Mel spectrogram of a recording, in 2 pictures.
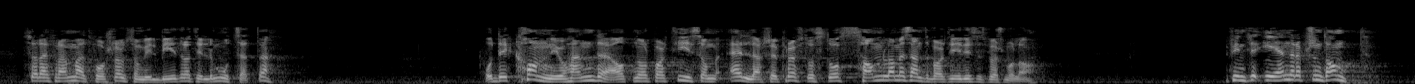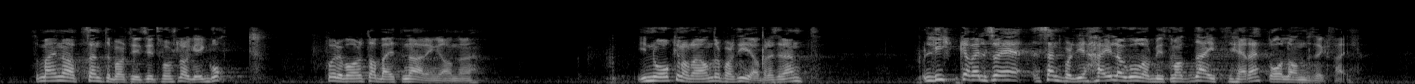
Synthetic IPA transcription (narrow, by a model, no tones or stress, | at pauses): sɔæɖæɪfɾɛmːəɛt̪fɔʂɭɑːɡsɔmʋɪlbiːd̪ɾɑːt̪ɪld̪ɛmuːt̪sɛt̪ːə | ɔd̪ɛkʰɑnjʊɦɛnd̪əɑt̪nɔɾpɑʈʰiːsɔmɛlːəʂɛpʰɾœft̪ɔst̪oːsɑmlɑmɛsɛnt̪əɾpɑʈiːɪd̪ɪsːəspœʂmo̰ːlɑ̰ | ɛfɪnsd̪ɛʔeːnɾɛpɾəsənt̪ʰɑnt̪ | sɔmːæɪnəɾɑt̪sɛnt̪əɾpɑʈiːəsɪt̪fɔʂɭɑːɡɛɾɡɔt̪ː | fɔɾɔʋɑːɾət̪ɑːbæɪt̪ənæːɾɪŋɑ̰nə | ɪnoːkənɔd̪æɪɑnd̪ɾəpɑʈiːɑ̰pʰɾɛsɪd̪ɛnt̪ | ɔliːkɑʋɛlsɔɛsɛnt̪əpɑʈ̪iːəhæɪlɑɡoːʋəɾbʋiːst̪ɔmɑt̪̚d̪æɪt̪ɦɛɾɛt̪ːɔɑlːəɑnd̪ɾəsɛ̰kfæ̰ɪl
